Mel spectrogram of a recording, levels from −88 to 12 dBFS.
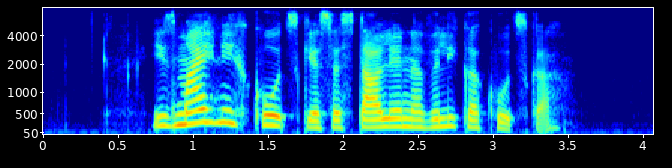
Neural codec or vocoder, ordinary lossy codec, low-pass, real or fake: none; Opus, 24 kbps; 7.2 kHz; real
